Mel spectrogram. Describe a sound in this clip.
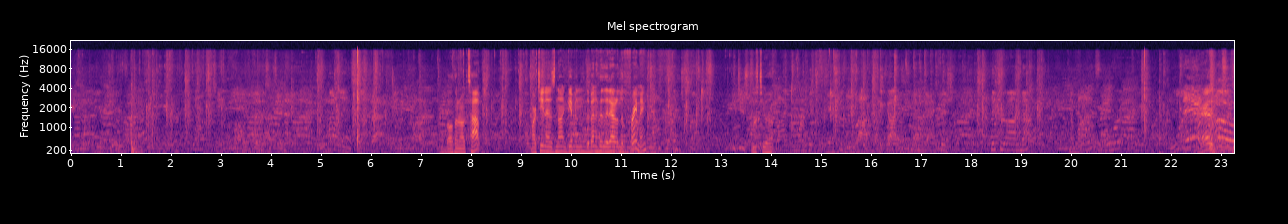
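A crowd murmurs in the stands outdoors.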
